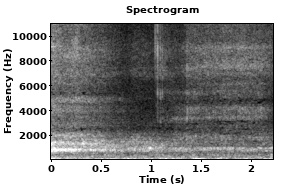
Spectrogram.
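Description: Low, steady rumble inside a car's cabin while it crawls along in stop-and-go traffic: engine and road noise heard from the driver's seat.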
